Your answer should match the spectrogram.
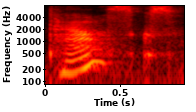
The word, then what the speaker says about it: tasks: Then the word tasks, same thing. I would just build it from tas, task, tasks. Now that's not necessarily simple, but I believe that strategy of adding on one consonant at a time at the end can be helpful for you.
